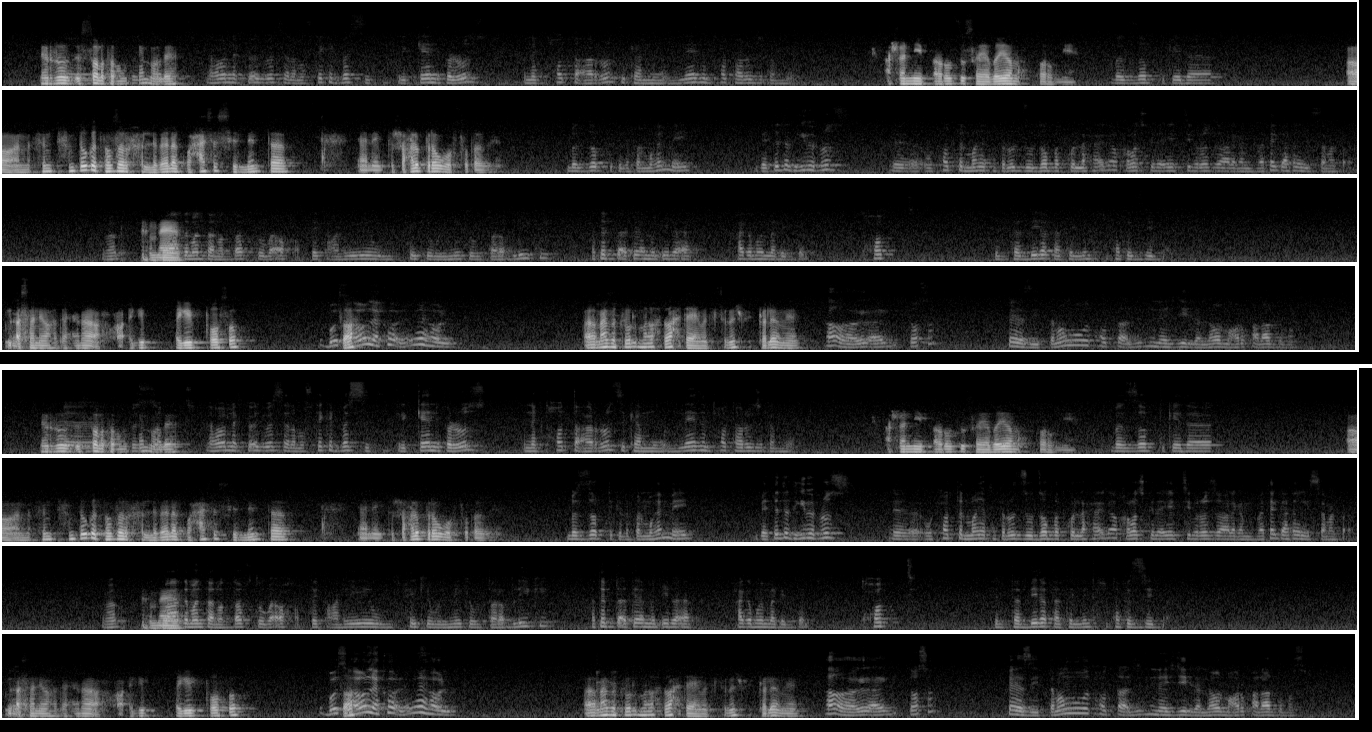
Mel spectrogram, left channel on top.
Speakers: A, on the left (about 45°); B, on the right (about 50°).
A: الرز
B: آه
A: السلطة
B: بالظبط
A: ممكن ولا إيه
B: هقول لك دلوقتي بس انا بفتكر بس التركية اللي في الرز انك تحط على الرز كمون لازم تحط على الرز كمون
A: عشان يبقى رز صيادية محترم يعني
B: بالظبط كده
A: اه انا فهمت فهمت وجهة نظرك خلي بالك وحاسس ان انت يعني بتشرح لي بطريقه مبسطه يعني
B: بالظبط كده فالمهم ايه بتبدأ تجيب الرز آه وتحط المية بتاعت الرز وتظبط كل حاجة وخلاص كده ايه بتسيب الرز على جنب بقى ترجع تاني للسمك بقى تمام
A: تمام
B: بعد ما انت نضفته بقى وحطيت عليه والحيكي والميكي والترابليكي هتبدأ تعمل ايه بقى حاجة مهمة جدا تحط التتبيلة بتاعت اللي انت تحطها في الزيت بقى فاهم
A: لا ثانيه واحده يعني انا أح- اجيب اجيب طاسه
B: بص
A: صح
B: هقول لك هقول لك انا هقول لك
A: انا
B: هتجيب
A: عايزك تقول لي واحده واحده يعني ما تستناش في الكلام يعني
B: اه هتجيب طاسة فيها زيت تمام وتحطها زيت النيجيري ده اللي هو المعروف على ارض مصر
